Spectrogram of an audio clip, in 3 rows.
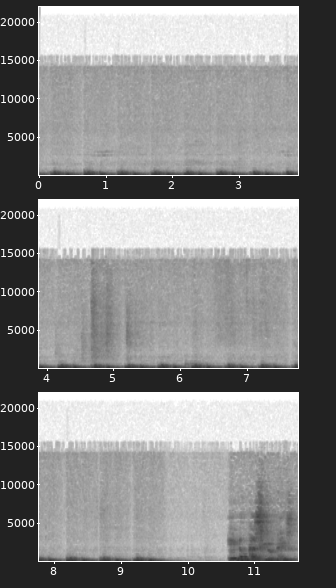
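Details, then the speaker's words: Veterinary cardiology auscultation teaching recording through the stethoscope bell at 120 beats per minute: rapid, regular, low heart thumps, a fast heart rate. "para ello la campana del estetoscopio primero a 60 latidos por [Música] y ahora a 120 latinos por minuto"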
